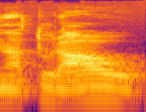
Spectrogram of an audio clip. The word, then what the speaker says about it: natural: relação ao espanhol, porque o nosso L brasileiro de natural, principal, central, ele tem som próximo de um U, um suave U ali, né?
